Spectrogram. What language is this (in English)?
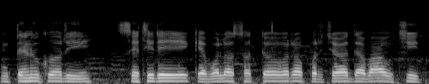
Odia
